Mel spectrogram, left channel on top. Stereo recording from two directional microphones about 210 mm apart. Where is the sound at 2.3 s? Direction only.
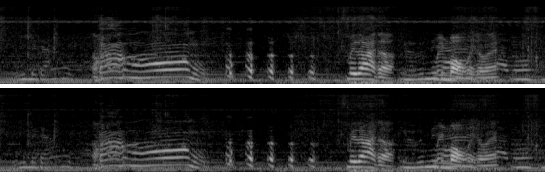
40° left (ahead or behind).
